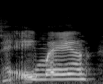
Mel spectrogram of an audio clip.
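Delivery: high, raspy, doped-up plea for water; lightly acted raspy patient begging. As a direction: croak it out like a drugged wounded soldier. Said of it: "he says in a raspy voice".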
